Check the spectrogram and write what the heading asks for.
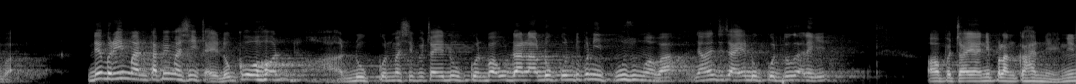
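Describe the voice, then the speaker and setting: A man, an ustaz giving a lively sermon and telling stories with emphatic exclamations. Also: a little high. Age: 30s. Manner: animated storytelling, rising to emphatic exclamations. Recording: echoey hall with long reverb.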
